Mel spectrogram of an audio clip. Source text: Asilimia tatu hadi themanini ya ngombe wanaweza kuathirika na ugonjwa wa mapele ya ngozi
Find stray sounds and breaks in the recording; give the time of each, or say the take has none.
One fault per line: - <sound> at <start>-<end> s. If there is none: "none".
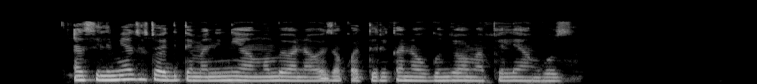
none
